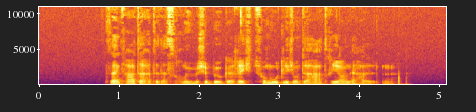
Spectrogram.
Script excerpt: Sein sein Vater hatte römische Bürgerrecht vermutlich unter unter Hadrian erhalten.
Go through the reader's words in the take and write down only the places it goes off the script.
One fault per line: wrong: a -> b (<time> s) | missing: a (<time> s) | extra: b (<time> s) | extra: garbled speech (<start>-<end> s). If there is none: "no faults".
missing: sein (1.0 s)
extra: das (1.5 s)
missing: unter (3.4 s)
